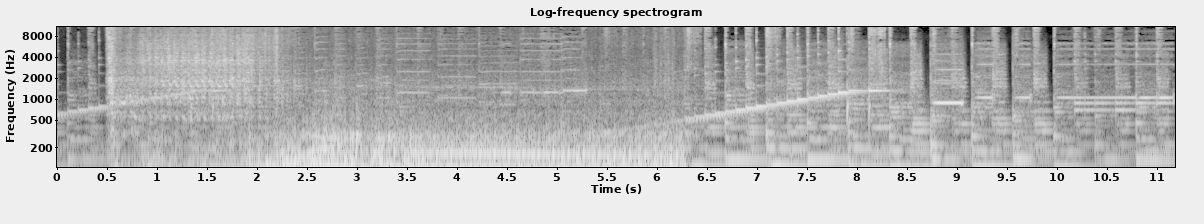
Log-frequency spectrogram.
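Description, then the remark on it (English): A bus engine cranks and roars to life, rumbling loudly for a few seconds before giving way to an upbeat musical passage; no one speaks. “And rushed everyone onto the bus.”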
